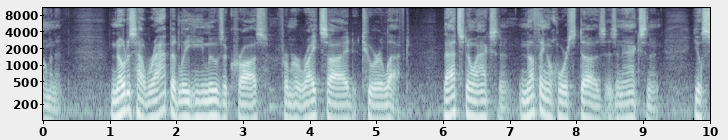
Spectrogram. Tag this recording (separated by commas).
Speech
